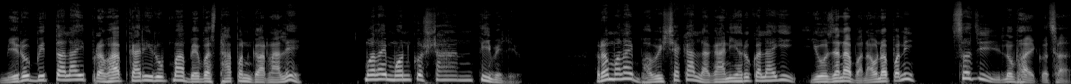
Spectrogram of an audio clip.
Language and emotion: Nepali, happy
